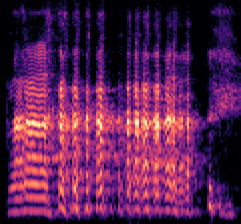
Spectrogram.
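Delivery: long, open laugh. Real, not acted. Teacher amused by the cat they drew, laughing.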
